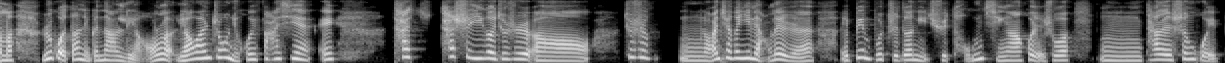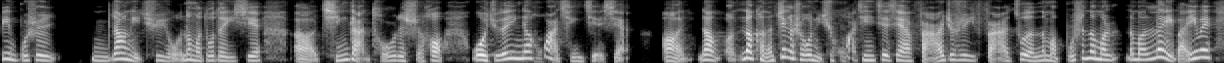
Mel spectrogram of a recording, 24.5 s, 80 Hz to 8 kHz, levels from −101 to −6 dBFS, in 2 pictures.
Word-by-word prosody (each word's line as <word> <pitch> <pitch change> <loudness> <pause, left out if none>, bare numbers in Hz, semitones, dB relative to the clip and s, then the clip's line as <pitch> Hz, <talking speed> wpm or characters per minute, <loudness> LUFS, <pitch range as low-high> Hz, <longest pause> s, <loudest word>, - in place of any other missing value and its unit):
那 - - +2
么 220 0 +5 0.3
如 290 +5 +4
果 290 - +8
当 250 +2 +2
你 - - -2
跟 210 +1 -3
她 220 -1 +2
聊 185 +2 -2
了， 245 -1 +5
聊 220 +4 +4
完 305 +2 +5
之 345 - 0
后， 345 - +3
你 280 - +3
会 255 0 -1
发 285 +2 -2
现， 285 -5 +1
诶， 265 +2 +2 0.6
她 370 0 +4 0.3
她 385 - +3
是 350 -3 +2
一 300 - +4
个 300 -2 +5
就 275 0 -2
是， 270 -1 +3
呃， 195 -4 +2 0.3
就 360 - -3
是， 340 -3 -2 0.3
嗯， 200 0 -5
完 250 +9 +3
全 320 -1 +2
跟 310 0 +4
你 310 - +4
两 255 -8 +1
类 250 0 +4
人， 185 0 -1 0.3
也 215 - -2
并 335 0 0
不 250 - -2
值 220 -3 -4
得 235 +1 +2
你 225 - -4
去 215 - -4
同 265 +7 -4
情 205 -7 -5
啊， 205 0 +3
或 235 +3 0
者 - - -2
说， 215 0 -1 0.3
嗯， 200 -1 -6
她 245 +1 +2
的 235 -1 +4
生 270 +4 0
活 230 - -3
也 - - -3
并 275 -4 -2
不 215 - -5
是， 215 -1 -2 0.3
嗯， 195 -4 -9
让 275 -2 +5
你 - - -5
去 215 -2 -8
有 175 - -7
那 240 +1 -1
么 200 - -3
多 210 +1 -5
的 200 - -1
一 180 - -9
些， 200 +1 -2 0.3
呃， - - -1
情 215 +4 0
感 250 +1 +1
投 - - -9
入 - - -3
的 200 - -3
时 - - -3
候， 205 -2 +2 0.3
我 235 -1 +8
觉 220 - -5
得 255 - +3
应 300 0 +2
该 305 0 +3
划 - - -1
清 175 -1 -9
界 - - -8
限， - - -7 0.3
啊。 - - +1 0.2
那 235 +4 +4 0.2
那 315 +3 +8
可 - - -2
能 195 - -3
这 365 - +2
个 305 - +1
时 245 - -3
候 235 - +2
你 195 -6 -5
去 210 - -6
划 - - -8
清 220 -2 -4
界 230 0 0
限， 200 -3 +1
反 - - -2
而 - - 0
就 240 +1 -2
是 230 - -7 0.2
反 - - -2
而 - - -4
做 240 +6 0
得 - - +1
那 210 +3 -5
么 190 -4 -3
不 210 - -8
是 300 - -4
那 305 -1 +4
么 245 -3 +2
那 250 -4 -4
么 245 -1 +1
累 340 +6 +4
吧。 - - -2
因 295 +6 +2
为 345 -1 +4
235 Hz, 300 characters per minute, -24 LUFS, 205-280 Hz, 0.6 s, 果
